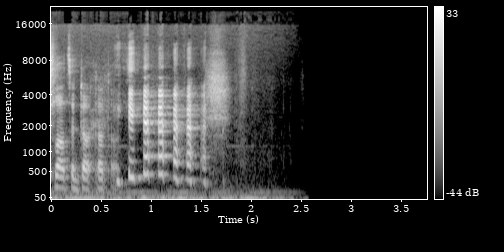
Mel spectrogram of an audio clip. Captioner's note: laughs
